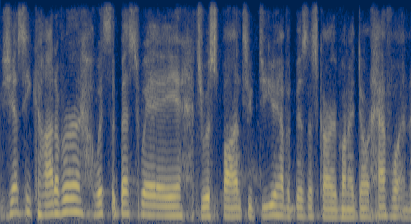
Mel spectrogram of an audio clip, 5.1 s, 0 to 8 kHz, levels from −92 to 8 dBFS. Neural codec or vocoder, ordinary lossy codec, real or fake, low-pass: codec, 24 kHz, 0.9 kbps, WavTokenizer, medium speech release version 2; Opus, 24 kbps; fake; 7.2 kHz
